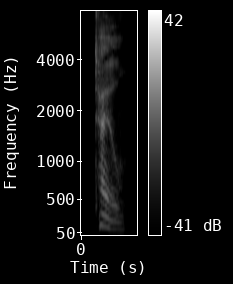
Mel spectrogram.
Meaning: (noun) 1. A rehearsal of what has occurred; narrative; discourse; statement; history; story 2. A number told or counted off; a reckoning by count; an enumeration
- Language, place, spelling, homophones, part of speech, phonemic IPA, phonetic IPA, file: English, Queensland, tale, tail, noun / verb, /ˈtæɪ̯l/, [ˈtæ̝ɪ̯ɫ], En-au-tale.ogg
